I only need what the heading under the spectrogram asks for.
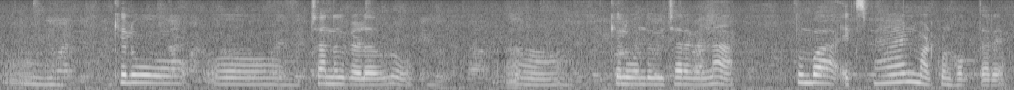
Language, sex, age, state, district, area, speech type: Kannada, female, 45-60, Karnataka, Mysore, urban, spontaneous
